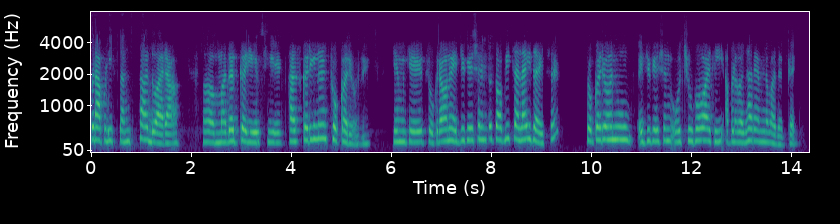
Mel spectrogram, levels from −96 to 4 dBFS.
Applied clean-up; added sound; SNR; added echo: neural mask model DeepFilterNet 3.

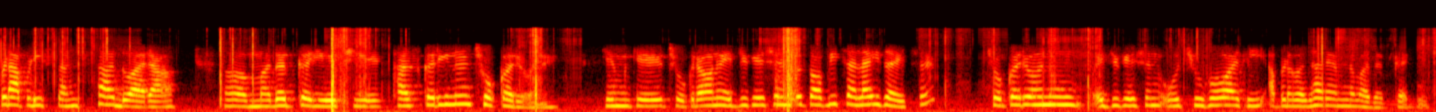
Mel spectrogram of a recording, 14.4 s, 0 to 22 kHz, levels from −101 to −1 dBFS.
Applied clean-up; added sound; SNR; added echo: none; Crack; 10 dB; none.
